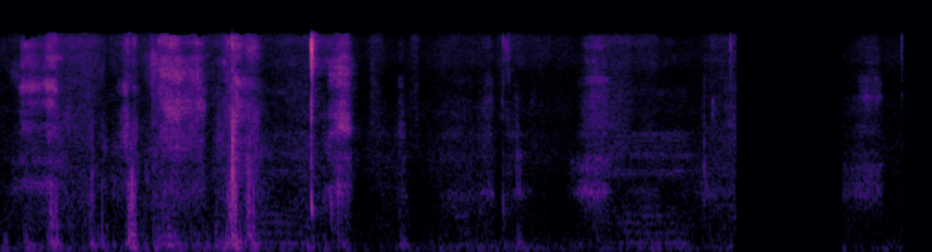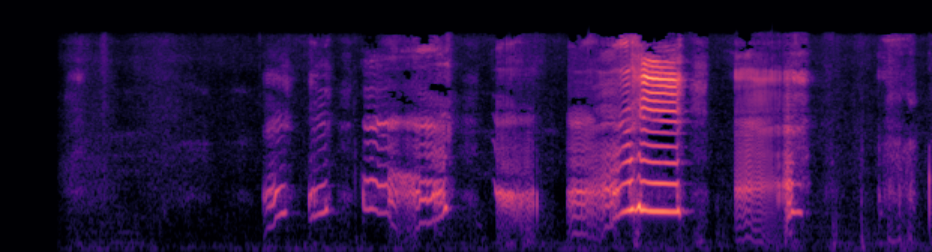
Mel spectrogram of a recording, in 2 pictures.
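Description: A Norwegian Forest Cat gives a run of short, tonal meows after a long quiet spell.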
